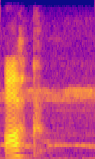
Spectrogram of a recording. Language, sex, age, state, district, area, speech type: Kashmiri, female, 30-45, Jammu and Kashmir, Bandipora, rural, read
